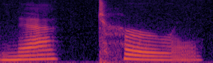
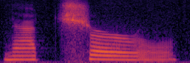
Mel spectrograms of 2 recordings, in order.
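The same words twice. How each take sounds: First: The middle consonant is a plain t sound. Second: The middle consonant is a ch sound. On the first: The speaker calls it wrong. "It feels weird to say natural" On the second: The speaker calls it right. "That's why we say the ch sound"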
